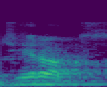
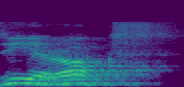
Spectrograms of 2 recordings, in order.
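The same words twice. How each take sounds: First: Xerox said as jerox, with a j sound at the start; wrong pronunciation shown. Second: Xerox said as zee-rox, starting with a z sound; correct pronunciation. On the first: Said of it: "It is not Xerox". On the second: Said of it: "It is Xerox". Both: Shown as a demonstration.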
